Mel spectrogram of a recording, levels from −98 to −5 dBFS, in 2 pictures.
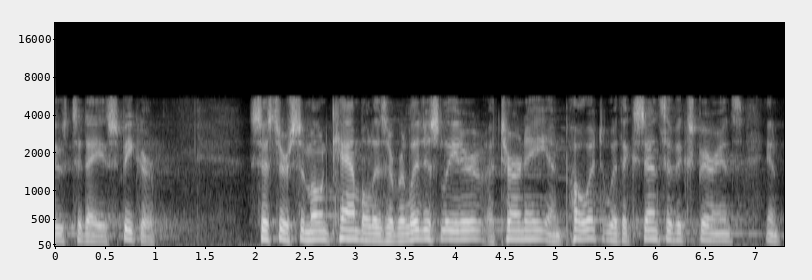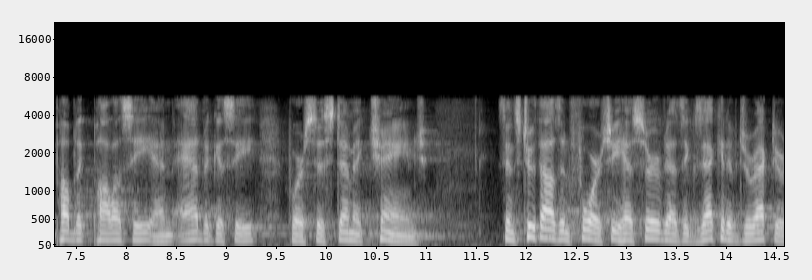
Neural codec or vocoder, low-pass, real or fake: none; 5.4 kHz; real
